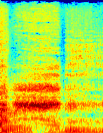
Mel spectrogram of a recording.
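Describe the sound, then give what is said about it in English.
A tiger lets out a loud, rough roar, a sustained throaty bellow lasting most of a second before tapering off into a lower rumble. “Tigers are absolutely fucking bomb. They sound cool. Very scary.”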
